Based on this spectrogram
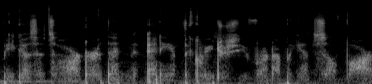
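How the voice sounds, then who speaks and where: Over noticeable background noise, a man keeps a moderate pace as he whispers. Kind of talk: whispered gaming commentary. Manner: whispered, soft-spoken.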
